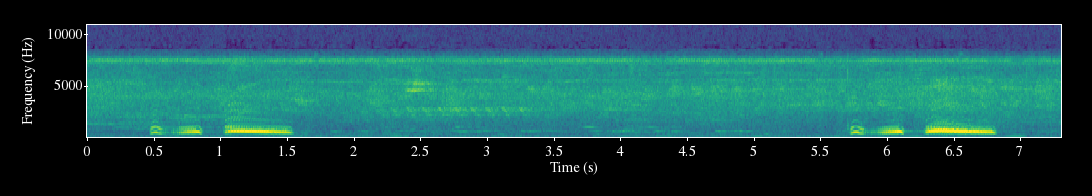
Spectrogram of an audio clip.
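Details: Spotted dove call used as a lure to get other doves to answer: two coo phrases about five seconds apart, each a short double note followed by a longer, slightly falling, purring coo, over quiet low background noise.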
